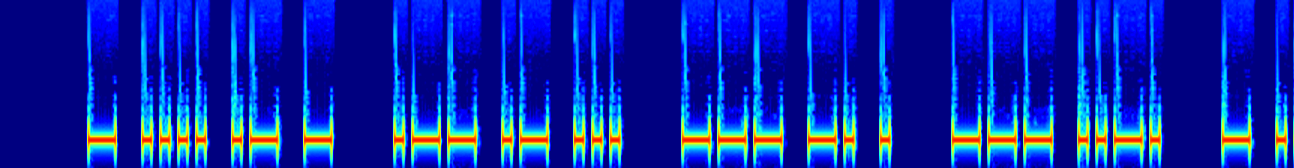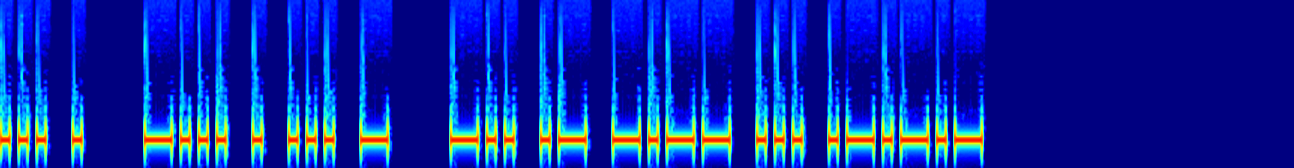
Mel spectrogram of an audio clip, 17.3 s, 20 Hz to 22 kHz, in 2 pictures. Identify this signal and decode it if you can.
Morse code, heard as a keyed tone, about 20 wpm, 700 Hz. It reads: THAT WAS ONE OF THE BEST DAYS.
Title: Sentences with 5-Word Phrases - 20wpm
